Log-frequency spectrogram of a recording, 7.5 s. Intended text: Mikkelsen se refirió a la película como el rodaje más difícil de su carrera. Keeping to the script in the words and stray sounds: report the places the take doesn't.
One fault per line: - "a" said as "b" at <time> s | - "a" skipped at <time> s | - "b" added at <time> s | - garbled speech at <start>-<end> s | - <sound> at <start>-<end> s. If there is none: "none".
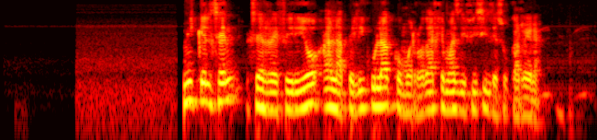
- "el" skipped at 5.1 s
